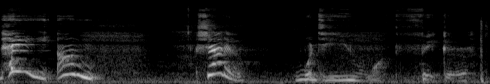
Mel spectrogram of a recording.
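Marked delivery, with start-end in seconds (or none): 2.9-4.7 very deep, low voice. Playing Shadow who answers someone in a skit: deep Shadow voice. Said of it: "you have a very good voice. It's very deep".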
